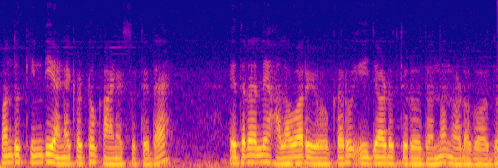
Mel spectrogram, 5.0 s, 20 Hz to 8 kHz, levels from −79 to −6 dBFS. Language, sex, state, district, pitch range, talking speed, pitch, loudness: Kannada, male, Karnataka, Bangalore, 100-120 Hz, 110 wpm, 105 Hz, -16 LUFS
